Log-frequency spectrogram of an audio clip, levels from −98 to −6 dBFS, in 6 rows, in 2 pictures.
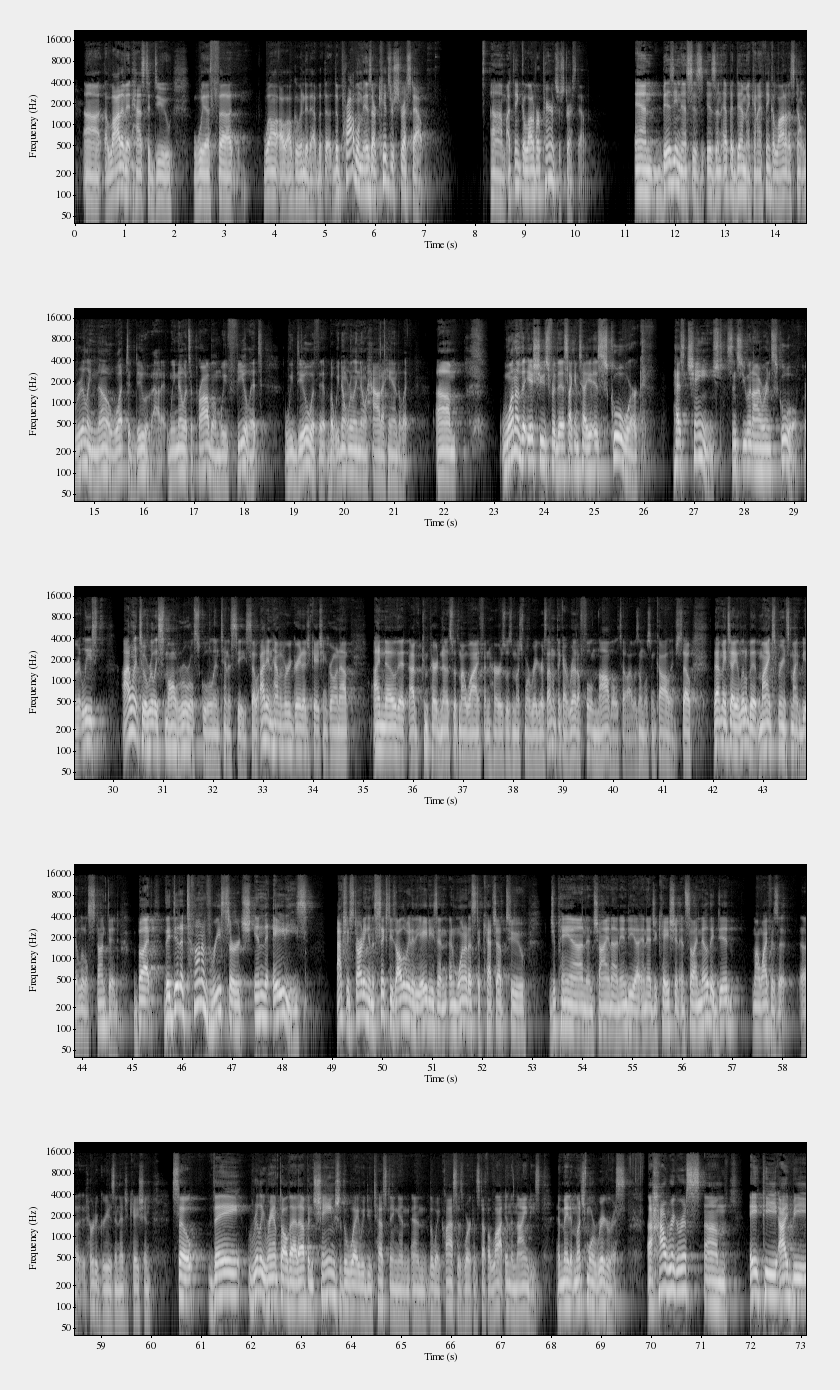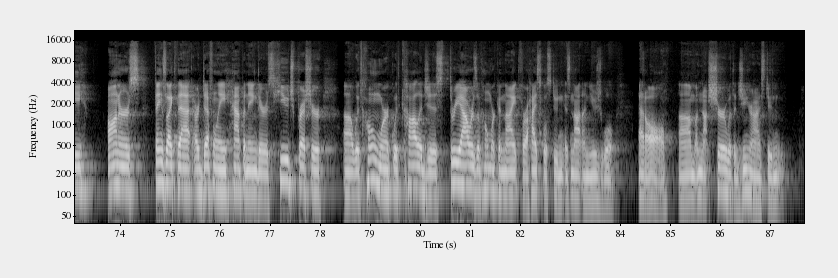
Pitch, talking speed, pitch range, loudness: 110 Hz, 205 wpm, 100-125 Hz, -28 LUFS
